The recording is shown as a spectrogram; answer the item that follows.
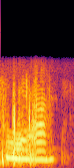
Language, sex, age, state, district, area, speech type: Nepali, female, 30-45, West Bengal, Kalimpong, rural, conversation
